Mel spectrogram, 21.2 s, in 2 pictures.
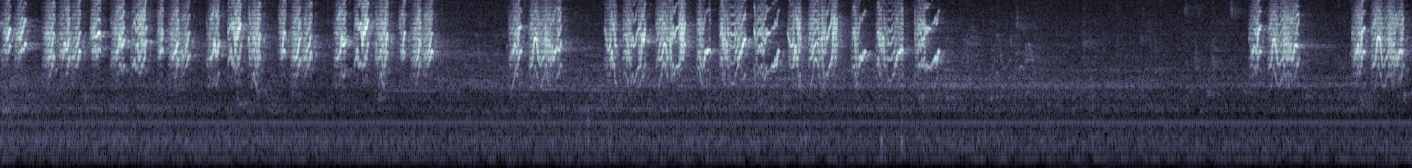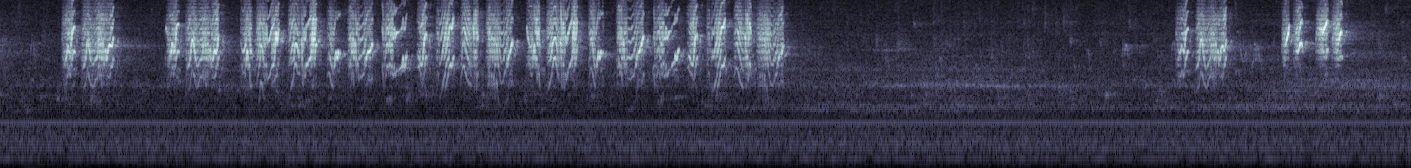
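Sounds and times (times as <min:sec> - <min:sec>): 
barn swallow twittering song: 0:00.0 - 0:07.8, 0:09.4 - 0:16.6, 0:19.0 - 0:20.8.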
